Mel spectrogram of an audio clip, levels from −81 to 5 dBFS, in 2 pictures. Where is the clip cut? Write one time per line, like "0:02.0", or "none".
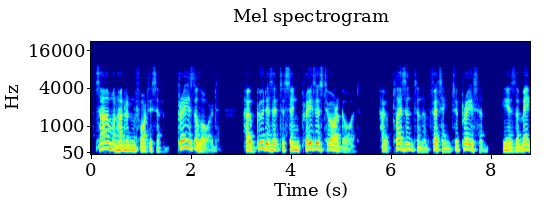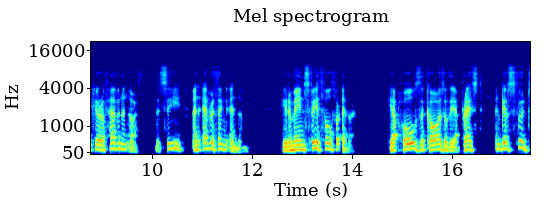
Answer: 0:01.6
0:08.1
